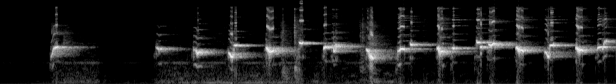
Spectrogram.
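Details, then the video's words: Sooty-headed bulbul wagging its tail while singing a lengthy 'ropel' song at dawn, for teaching caged birds; a single whistle, a second's silence, then a steady rapid series of clear slurred notes stepping up in pitch. "GOYANG EKOR trucukan gacor ropel panjang saat subuh pagi hari"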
